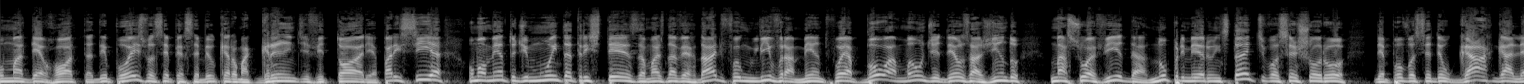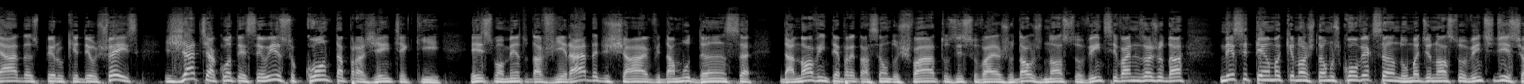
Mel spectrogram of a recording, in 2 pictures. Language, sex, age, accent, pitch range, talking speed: Portuguese, male, 60-79, Brazilian, 125-170 Hz, 170 wpm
